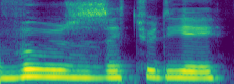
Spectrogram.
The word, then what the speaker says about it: vous étudiez: There's that liaison of sound. Vous étudiez.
